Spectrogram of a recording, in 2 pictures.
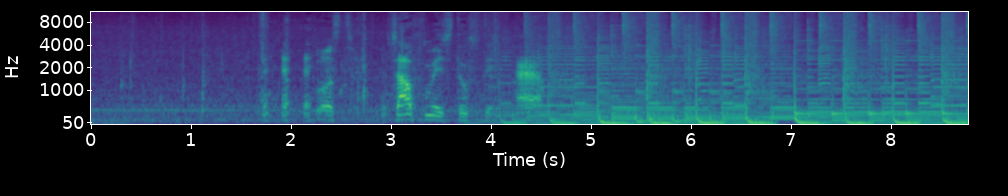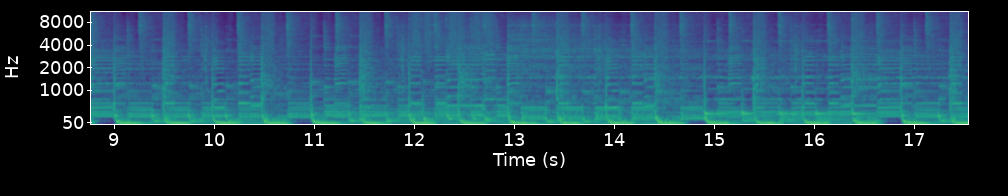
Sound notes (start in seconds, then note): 1.7 laughing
